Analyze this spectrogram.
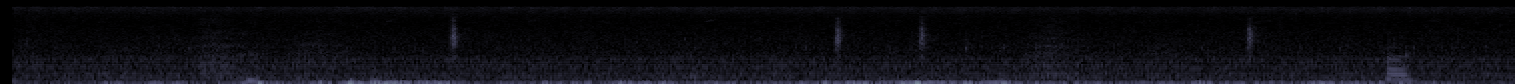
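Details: Red-backed shrike giving alarm calls, angry at intruders in its territory on a floodplain meadow by the Neman River near Prusinovo, Minsk region, Belarus, staying put and flicking its tail; about four sharp, short chek notes scattered among low rumble and human voices.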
